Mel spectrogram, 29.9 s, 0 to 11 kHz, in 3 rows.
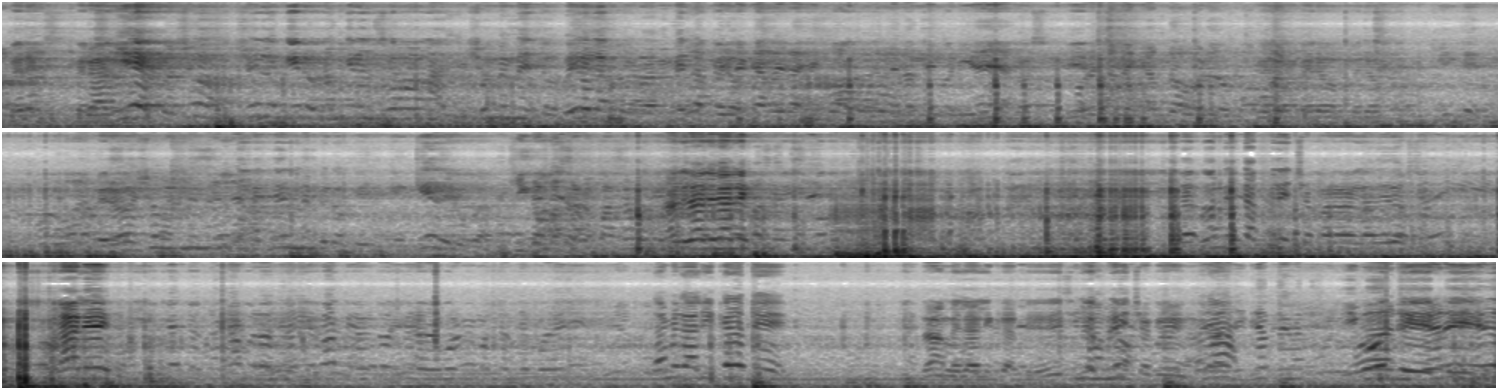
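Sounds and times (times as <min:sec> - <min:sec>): people talking indistinctly: 0:00.0 - 0:29.9
steady low rumble: 0:00.0 - 0:29.9.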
